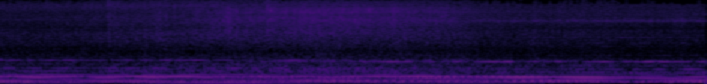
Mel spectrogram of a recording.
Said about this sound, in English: This barrier is protecting your island and causing the waves to break on it. Listen to the waves as they break on the rocks.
